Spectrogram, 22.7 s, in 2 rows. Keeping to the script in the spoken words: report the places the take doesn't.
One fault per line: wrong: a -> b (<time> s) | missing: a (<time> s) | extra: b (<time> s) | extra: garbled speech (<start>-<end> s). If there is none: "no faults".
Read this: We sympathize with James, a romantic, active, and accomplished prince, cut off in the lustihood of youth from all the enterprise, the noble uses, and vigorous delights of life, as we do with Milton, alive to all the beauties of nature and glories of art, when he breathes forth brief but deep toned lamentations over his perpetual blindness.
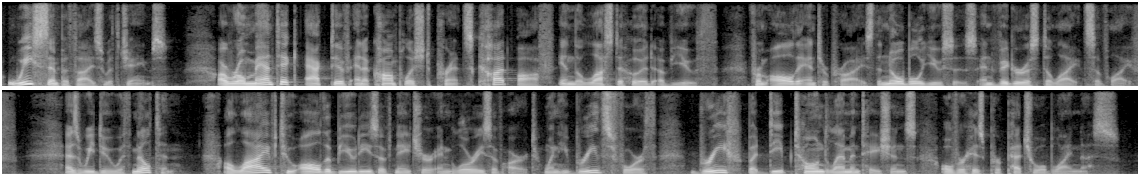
no faults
